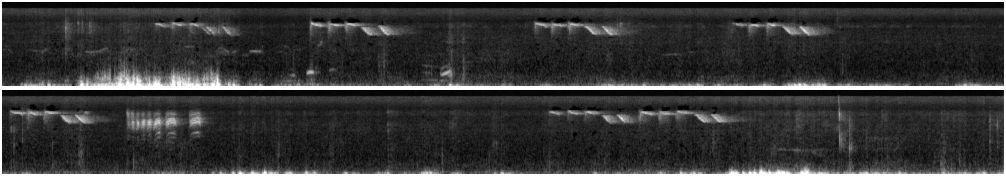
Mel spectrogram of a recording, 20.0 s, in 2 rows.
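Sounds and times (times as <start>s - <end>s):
wild birds chirping: 0.0s - 4.2s, 4.8s - 8.3s, 10.1s - 12.2s, 15.5s - 17.4s
bird trill: 1.6s - 4.0s, 10.2s - 12.1s
footsteps on stony ground: 3.6s - 5.2s, 9.6s - 11.0s, 11.6s - 16.2s, 17.0s - 20.0s.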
